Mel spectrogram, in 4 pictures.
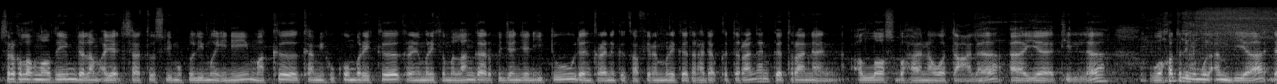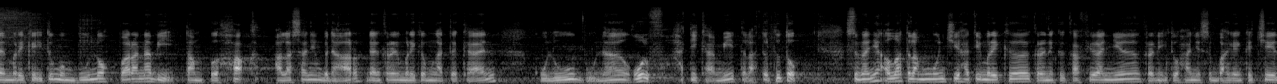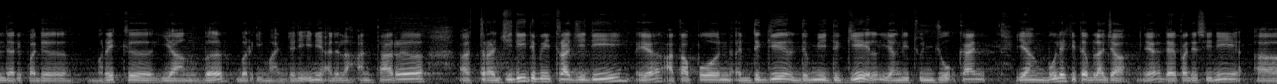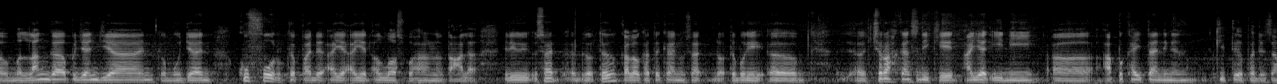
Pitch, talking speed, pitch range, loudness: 105 Hz, 140 wpm, 95-115 Hz, -27 LUFS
